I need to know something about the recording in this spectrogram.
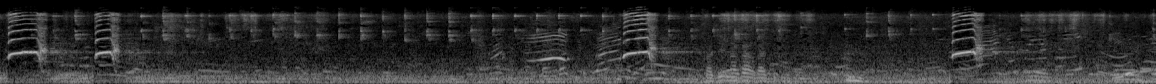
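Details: At a zoo, a female deer calls as visitors feed the stags: repeated sharp, high squeals, several in quick succession early and two more later, mixed with people talking and constant chirping in the background.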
